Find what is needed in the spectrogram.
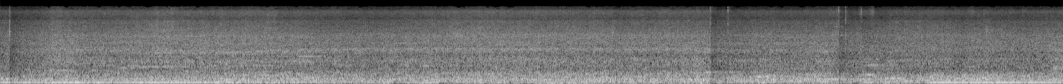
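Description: Steady, even rush of rain falling, with a low hum underneath for the first couple of seconds and again near the end.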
